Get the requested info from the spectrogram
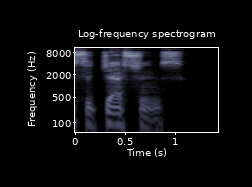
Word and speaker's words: suggestions: I'm open to suggestions. دقت کنین دوستان تلفظ پیشنهاد رو. Suggestions. I'm open to suggestions. حتی بعضی از امریکن ها suggestion هم تلفظ میکنن.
